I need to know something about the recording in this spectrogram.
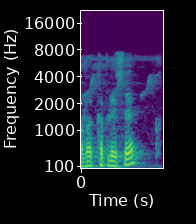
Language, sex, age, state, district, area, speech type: Assamese, male, 45-60, Assam, Dibrugarh, rural, spontaneous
